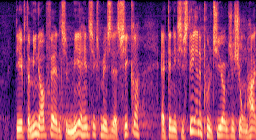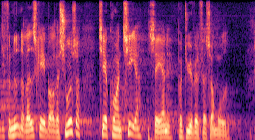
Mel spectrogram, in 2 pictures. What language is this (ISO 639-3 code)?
dan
